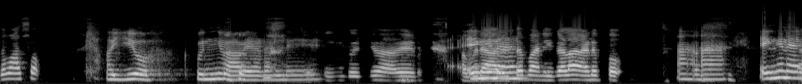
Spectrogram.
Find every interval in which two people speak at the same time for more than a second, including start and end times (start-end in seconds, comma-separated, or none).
none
